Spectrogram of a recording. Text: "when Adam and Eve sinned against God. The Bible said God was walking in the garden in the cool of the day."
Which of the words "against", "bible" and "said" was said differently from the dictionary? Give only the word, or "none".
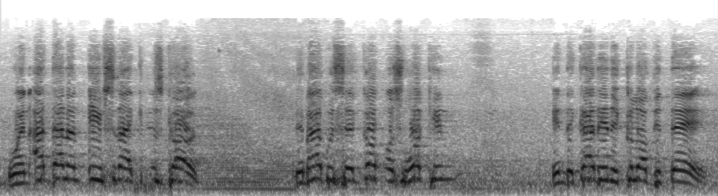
against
